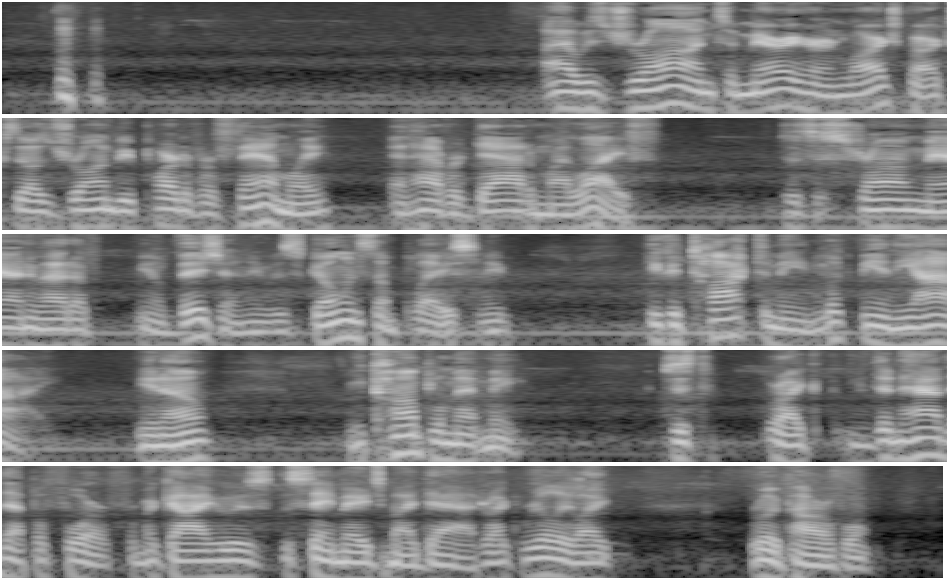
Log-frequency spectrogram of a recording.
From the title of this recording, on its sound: Live from Pikes Peak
